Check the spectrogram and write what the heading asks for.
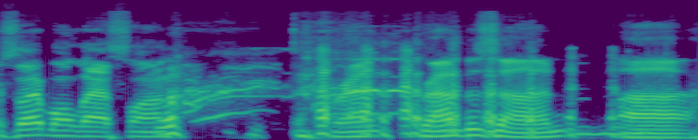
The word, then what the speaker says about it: Gran Bazán: So this is how do you pronounce this again? Gran Bazán.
